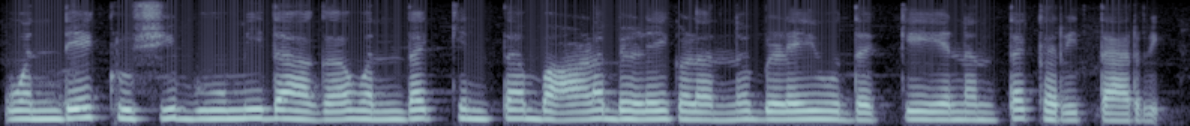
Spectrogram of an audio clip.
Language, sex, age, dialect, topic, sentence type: Kannada, female, 18-24, Dharwad Kannada, agriculture, question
